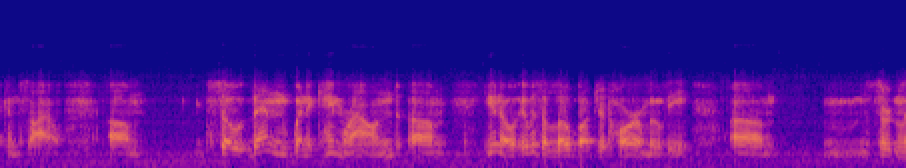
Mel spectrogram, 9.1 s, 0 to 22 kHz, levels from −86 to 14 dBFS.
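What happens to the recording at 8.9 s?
Nothing goes wrong at 8.9 s; the audio plays through that moment intact, with no dropout, click or distortion.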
